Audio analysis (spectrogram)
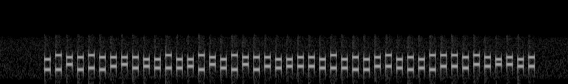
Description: DTMF, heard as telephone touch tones, dialled by machine, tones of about 60 ms. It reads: 130262805746473043028478846421894243995#8*078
